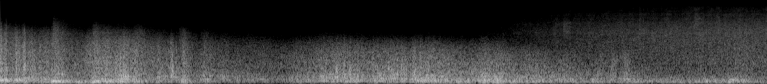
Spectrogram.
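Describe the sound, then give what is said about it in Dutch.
Rain falls with thunder in Sydney: a dense, steady hiss of rain covers a deep rumble that swells and eases over several seconds, and no voices are heard. “Het lijkt wel een soort sadistische grap van de weergoden, want sinds Sydney deze week uit de lockdown kwam, na 4 maanden, regent het elke dag.”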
